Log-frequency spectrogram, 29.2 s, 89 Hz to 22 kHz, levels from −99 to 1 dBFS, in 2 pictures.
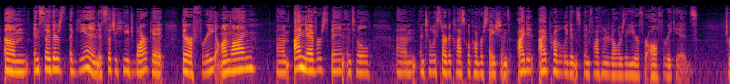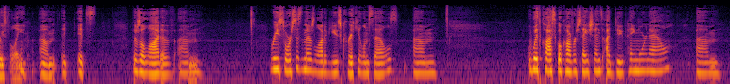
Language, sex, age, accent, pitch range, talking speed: English, female, 30-49, American, 170-205 Hz, 135 wpm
